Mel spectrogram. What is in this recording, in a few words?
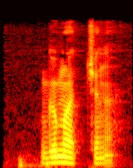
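"гымӧдчыны", Komi, male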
